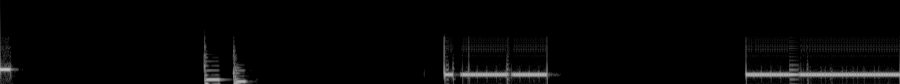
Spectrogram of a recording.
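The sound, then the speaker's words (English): Phone line voicemail tones come as separate electronic beeps amid silence: a short blip, then a couple of quick clicks, then a steady one-second tone, and finally a longer steady tone that runs to the end. “Please leave your voicemail after the tone.”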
